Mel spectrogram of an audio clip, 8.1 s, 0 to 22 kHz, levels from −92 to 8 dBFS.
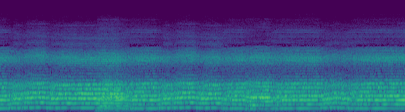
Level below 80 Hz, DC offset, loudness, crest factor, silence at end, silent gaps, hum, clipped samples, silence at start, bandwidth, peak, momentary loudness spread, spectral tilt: -68 dBFS; under 0.1%; -26 LUFS; 16 dB; 0 s; none; none; under 0.1%; 0 s; 9.8 kHz; -10 dBFS; 5 LU; -6.5 dB/octave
